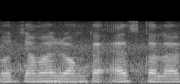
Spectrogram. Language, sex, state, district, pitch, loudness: Bengali, male, West Bengal, Kolkata, 130 Hz, -15 LUFS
